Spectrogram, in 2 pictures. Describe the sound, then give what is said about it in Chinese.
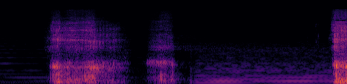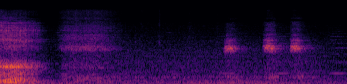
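A voice imitates a man snoring loudly in his bedroom: rough rasping snorts, a low buzzing drone between breaths, then another heavy snore that trails off into a few faint snuffles. “来到门口的时候，他就听着聂磊在里边打呼噜了。”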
